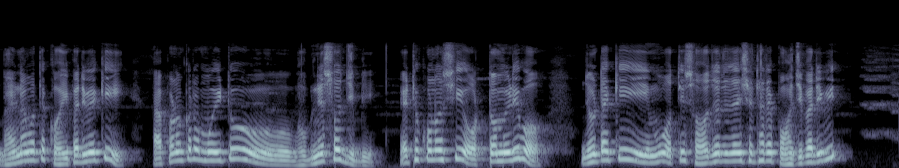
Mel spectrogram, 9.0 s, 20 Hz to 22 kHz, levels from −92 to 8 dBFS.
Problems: none marked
